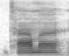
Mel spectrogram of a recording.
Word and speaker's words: Tama: It's an old, Tama is how you pronounce it.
